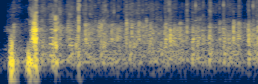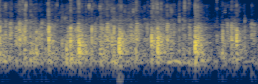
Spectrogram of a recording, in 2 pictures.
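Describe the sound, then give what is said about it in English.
An audience breaks into steady applause, many hands clapping in a dense, even patter that starts with a sharp burst and holds at a moderate level throughout. “Why don't you clap?”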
